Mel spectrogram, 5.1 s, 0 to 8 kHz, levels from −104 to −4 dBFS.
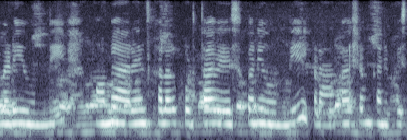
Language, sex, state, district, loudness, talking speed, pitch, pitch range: Telugu, female, Andhra Pradesh, Sri Satya Sai, -17 LUFS, 130 wpm, 250 Hz, 240-260 Hz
